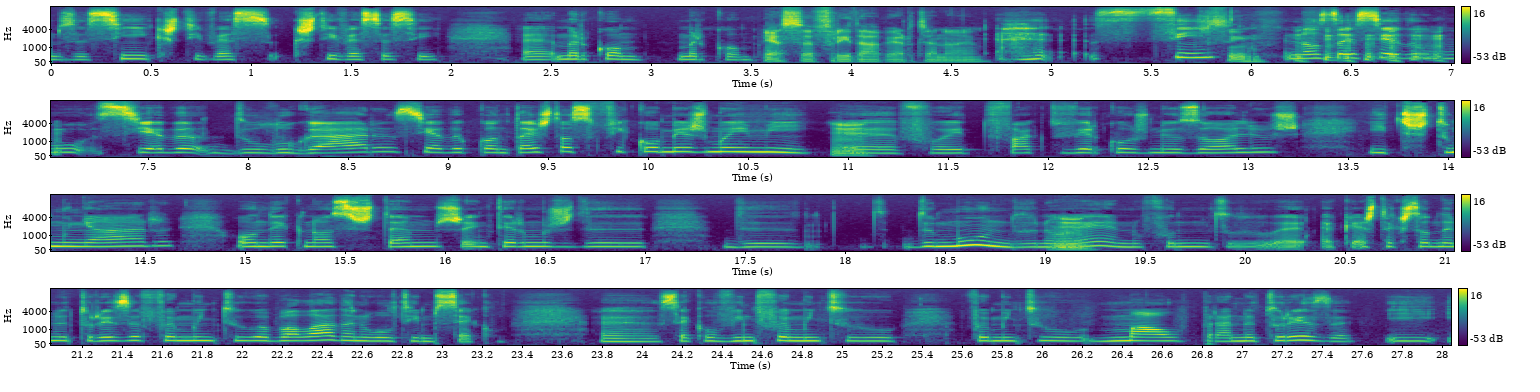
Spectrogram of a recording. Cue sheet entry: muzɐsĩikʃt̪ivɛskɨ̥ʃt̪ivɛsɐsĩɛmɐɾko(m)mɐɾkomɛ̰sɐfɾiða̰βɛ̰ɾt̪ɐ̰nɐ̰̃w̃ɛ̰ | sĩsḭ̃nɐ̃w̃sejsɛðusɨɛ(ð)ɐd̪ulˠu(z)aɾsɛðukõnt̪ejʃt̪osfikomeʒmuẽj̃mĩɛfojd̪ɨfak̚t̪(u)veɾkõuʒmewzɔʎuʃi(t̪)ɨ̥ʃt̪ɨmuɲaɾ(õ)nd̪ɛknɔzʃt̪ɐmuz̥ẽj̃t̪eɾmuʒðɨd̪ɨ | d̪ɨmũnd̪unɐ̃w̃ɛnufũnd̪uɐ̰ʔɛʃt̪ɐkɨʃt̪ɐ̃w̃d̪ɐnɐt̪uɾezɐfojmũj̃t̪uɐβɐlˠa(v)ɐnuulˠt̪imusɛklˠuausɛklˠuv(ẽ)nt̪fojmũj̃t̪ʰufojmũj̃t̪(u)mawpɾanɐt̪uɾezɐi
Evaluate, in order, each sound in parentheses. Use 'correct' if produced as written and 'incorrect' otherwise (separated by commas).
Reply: correct, correct, incorrect, correct, correct, correct, incorrect, incorrect, correct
